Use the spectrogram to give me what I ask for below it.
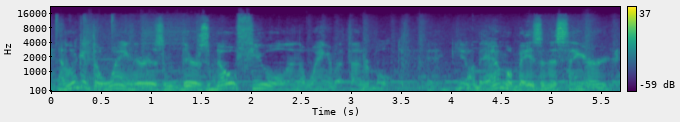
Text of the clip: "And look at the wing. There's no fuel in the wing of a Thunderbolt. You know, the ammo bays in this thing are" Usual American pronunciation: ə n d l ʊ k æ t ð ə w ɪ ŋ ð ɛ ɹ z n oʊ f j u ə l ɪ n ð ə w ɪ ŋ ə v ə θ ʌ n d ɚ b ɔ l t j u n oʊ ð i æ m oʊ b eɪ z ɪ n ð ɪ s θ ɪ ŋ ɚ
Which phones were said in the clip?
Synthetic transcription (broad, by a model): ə n l ʊ k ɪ t ð ə w ɪ ŋ ð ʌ ɹ z n oʊ f j u l ɪ n ð ə w ɪ ŋ ə v ə θ ʌ n d ɚ b ɔ l t j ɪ n oʊ ð i æ m oʊ b eɪ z ɪ n ð ɪ s θ ɪ ŋ ɚ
